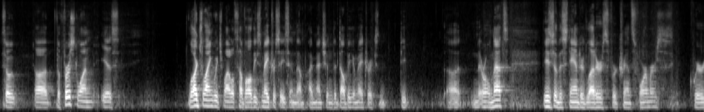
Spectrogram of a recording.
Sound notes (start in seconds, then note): none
